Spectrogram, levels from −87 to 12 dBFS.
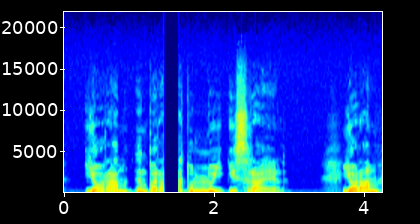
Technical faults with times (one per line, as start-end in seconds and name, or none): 1.33-1.53 Bluetooth stall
